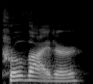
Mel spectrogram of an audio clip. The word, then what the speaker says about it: PRVDR: Pro provider and uh spelled without the vowels so so it's PR rvdr but it's called provider without the vowels and you got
